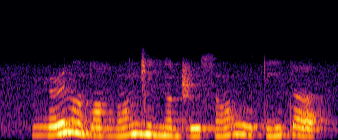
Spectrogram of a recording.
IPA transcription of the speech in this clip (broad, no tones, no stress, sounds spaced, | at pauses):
ɦ ə˞ l ũ dˤ ə˞ ɦ ɔ̃ ŋ͡ǀ ĩ ɲ ɔ̃ ɖ͡ʐ u s ɔ̃ ɦ u t ĩ t ʌ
